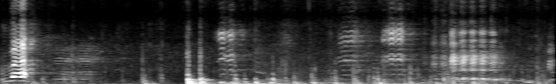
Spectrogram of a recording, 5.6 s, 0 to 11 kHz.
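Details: Visiting goat kids at Yoshigake goat farm, 15 May 2024, brought from the lower pasture to the upper one. A sharp short bleat opens, then a knock and softer overlapping bleats, with faint background rustling.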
